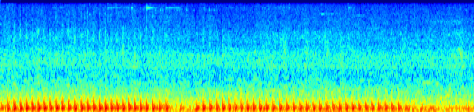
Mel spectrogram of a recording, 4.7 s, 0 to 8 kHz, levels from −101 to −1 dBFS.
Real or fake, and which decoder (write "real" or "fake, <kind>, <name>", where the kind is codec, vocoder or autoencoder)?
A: real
